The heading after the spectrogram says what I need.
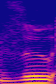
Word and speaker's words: vu: yeah cuz for years I was pronouncing them as if they rhymed which is obviously wrong it's not Vu and two everybody but that's what Kam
